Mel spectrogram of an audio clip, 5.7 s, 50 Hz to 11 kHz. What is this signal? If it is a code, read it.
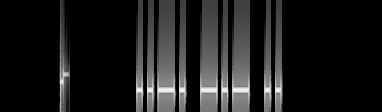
Morse code, heard as a keyed tone, about 15 wpm, 700 Hz. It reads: FKI
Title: USA Call Sign Postfixes - 3 Letters 15wpm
